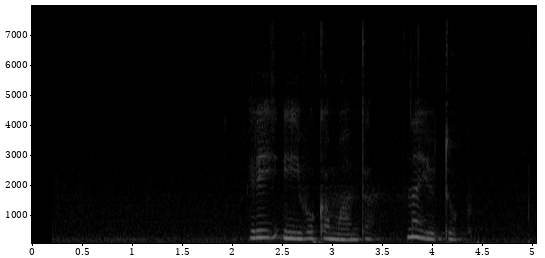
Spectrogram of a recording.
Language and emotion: Russian, neutral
